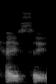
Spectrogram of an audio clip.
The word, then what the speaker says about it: Casey: Casey is pronounced KC.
